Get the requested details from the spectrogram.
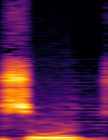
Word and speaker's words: sword: If you falling on the sword with the silent W, then I'm falling on the sword with the silent W.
